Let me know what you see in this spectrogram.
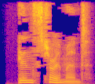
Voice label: "Instrument", English

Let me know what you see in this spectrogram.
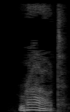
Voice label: "Route", English

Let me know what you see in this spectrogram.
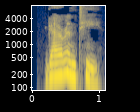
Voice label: "Guarantee", English

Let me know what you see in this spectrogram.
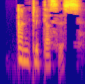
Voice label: "Antithesis", English

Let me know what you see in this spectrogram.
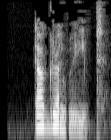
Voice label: "Aggravate", English

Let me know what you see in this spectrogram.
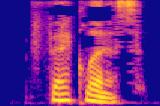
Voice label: "Feckless", English

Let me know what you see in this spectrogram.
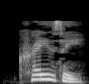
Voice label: "Crazy", English

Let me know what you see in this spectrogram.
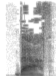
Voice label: "Bath", English

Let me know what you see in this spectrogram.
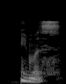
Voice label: "Immerse", English

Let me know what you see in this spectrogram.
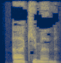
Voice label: "Acumen", English

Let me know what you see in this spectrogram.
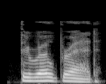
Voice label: "Thoroughbred", English

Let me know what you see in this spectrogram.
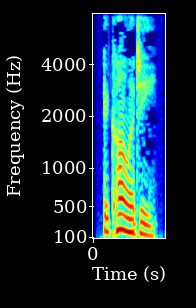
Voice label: "Ecology", English

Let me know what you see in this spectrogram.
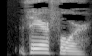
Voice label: "Therefore", English

